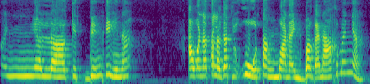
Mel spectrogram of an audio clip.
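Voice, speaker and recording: A woman's voice: high-pitched, moderate pace, a bit bright. A woman with a Filipino accent playing a resentful, complaining neighbour who holds a grudge in a podcast comedy drama. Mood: indignant. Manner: indignant, complaining.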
